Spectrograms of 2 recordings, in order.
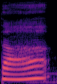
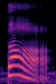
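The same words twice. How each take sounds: First: The pitch rises from low to high. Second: The pitch falls from high to low. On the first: "The second one is like from low to high" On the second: "the fourth one is from high to low"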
